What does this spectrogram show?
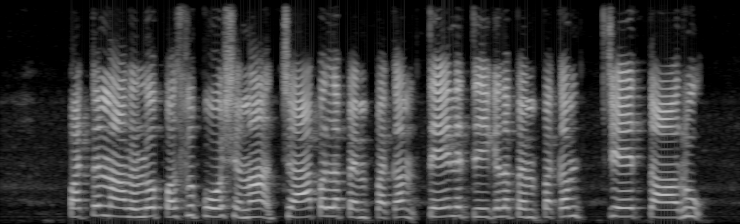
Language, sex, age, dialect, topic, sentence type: Telugu, female, 18-24, Southern, agriculture, statement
